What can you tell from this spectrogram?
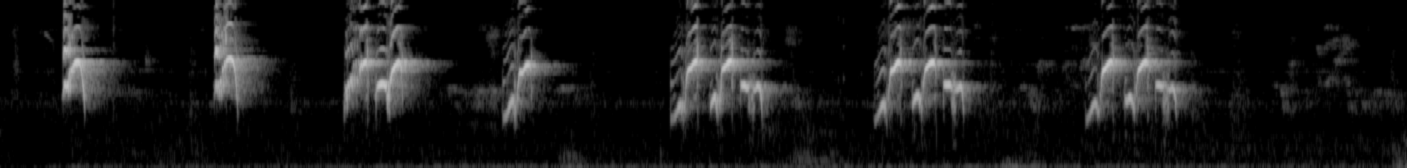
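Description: Cockatiel calling: seven short bursts of sharp rising chirps, one every second and a half to two seconds, most bursts a quick double or triple chirp.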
